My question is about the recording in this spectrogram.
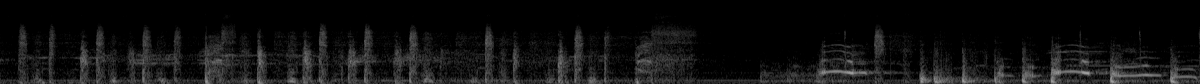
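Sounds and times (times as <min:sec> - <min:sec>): beatboxing hissed snare: 0:00.0 - 0:07.1, 0:08.2 - 0:12.0
beatboxing hooted tone: 0:00.0 - 0:07.1, 0:08.1 - 0:12.0.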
